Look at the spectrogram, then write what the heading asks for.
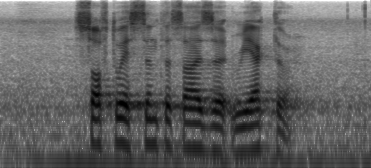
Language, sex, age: English, male, 22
